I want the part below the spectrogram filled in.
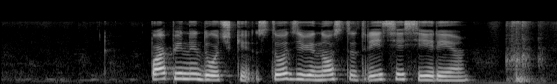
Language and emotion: Russian, neutral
